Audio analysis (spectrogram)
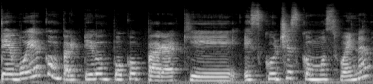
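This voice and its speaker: Noticeable background noise sits behind speech with lively intonation. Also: woman. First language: Ch'ol (Mayan language) (speaking Spanish). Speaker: vlogger. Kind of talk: personal storytelling vlog.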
